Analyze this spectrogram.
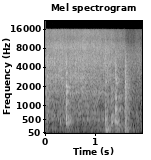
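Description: Sizzling of duck frying in a pan with water, a few sharp spitting bursts rising over a steady background hiss, with no voices.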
